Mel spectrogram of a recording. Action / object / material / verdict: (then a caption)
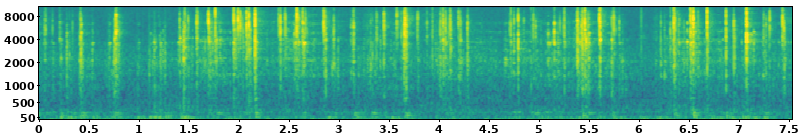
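flick / wooden bead abacus / wood / none. Hands slide and flick the painted wooden beads along the metal rods of an upright wooden-frame abacus, making them click. Rapid, dry, bright clicks and clatters come in uneven bursts, each dying away instantly, over a faint low rumble.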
